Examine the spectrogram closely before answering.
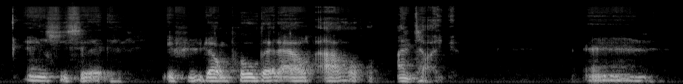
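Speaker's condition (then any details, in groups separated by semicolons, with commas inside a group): Spinal neurosarcoidosis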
